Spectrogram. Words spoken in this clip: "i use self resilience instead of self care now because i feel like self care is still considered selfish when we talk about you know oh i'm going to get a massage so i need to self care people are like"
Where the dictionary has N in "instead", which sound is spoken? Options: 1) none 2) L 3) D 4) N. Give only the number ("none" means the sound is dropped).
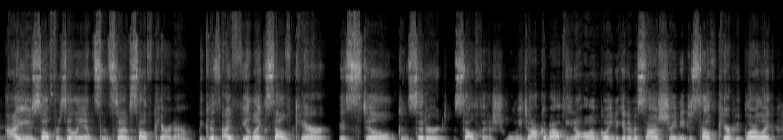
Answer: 4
